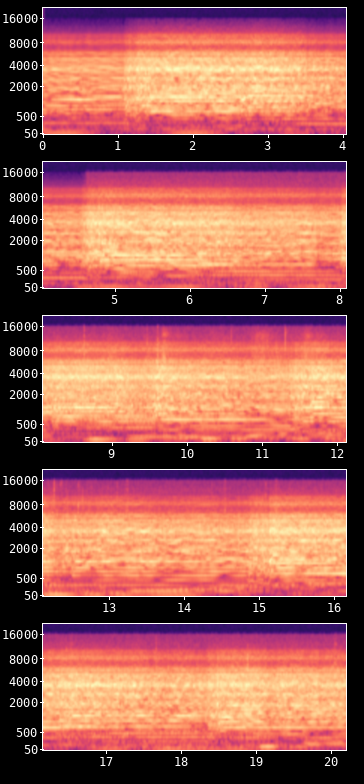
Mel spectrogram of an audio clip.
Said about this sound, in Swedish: fick intrycket av att det är bandet själva som skickar in och låten heter …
